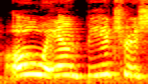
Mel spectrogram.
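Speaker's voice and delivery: very high, slow, loud cry of wonder; breathless delight. A narrator's reading. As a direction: gasp it out in awe. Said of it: "she exclaimed".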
